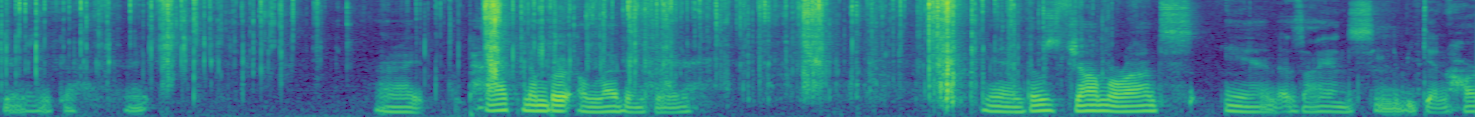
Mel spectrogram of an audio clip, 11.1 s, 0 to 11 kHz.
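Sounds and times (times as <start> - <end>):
foil wrapper crinkling: 0.0 - 8.4.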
